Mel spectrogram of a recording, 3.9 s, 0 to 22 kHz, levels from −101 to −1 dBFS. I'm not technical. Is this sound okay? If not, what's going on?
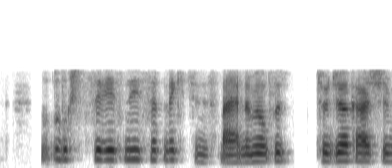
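Yes, it's fine, just ordinary telephone-line speech.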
